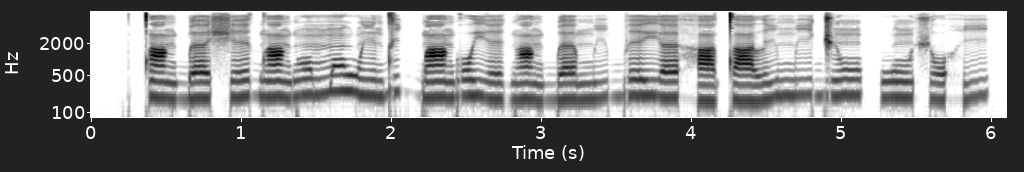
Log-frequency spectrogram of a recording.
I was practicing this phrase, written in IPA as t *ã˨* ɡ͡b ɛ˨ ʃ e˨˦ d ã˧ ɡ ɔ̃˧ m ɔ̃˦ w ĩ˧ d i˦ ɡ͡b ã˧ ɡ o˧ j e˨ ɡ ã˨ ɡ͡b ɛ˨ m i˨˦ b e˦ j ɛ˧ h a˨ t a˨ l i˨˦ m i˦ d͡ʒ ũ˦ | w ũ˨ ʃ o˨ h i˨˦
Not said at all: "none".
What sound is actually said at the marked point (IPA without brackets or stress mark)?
ã˨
